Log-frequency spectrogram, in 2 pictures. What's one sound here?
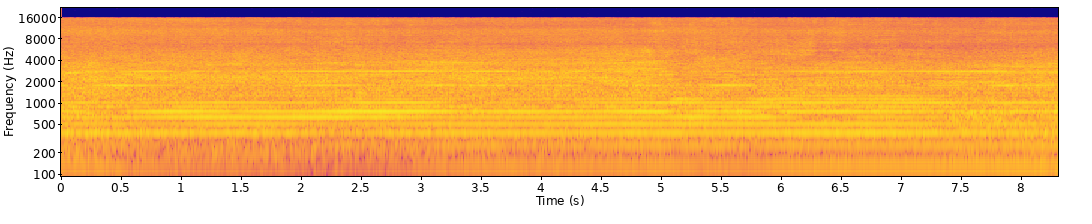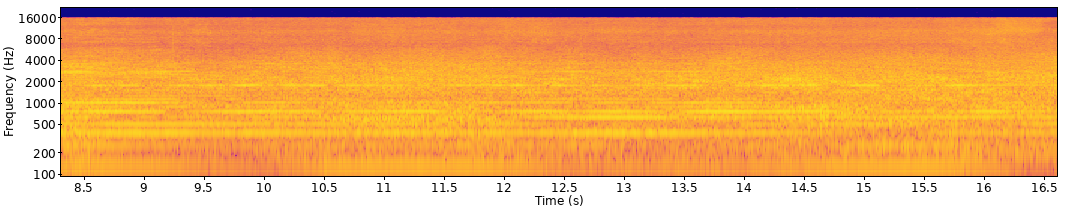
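A leaf blower runs close by with a steady, loud motor whine and a rush of air.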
